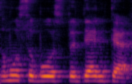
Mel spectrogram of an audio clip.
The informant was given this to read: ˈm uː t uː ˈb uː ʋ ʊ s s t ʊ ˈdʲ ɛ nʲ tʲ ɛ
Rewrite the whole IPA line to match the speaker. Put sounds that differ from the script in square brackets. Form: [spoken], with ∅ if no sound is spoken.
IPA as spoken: ˈm uː [s] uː ˈb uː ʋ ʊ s s t ʊ ˈdʲ ɛ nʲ tʲ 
